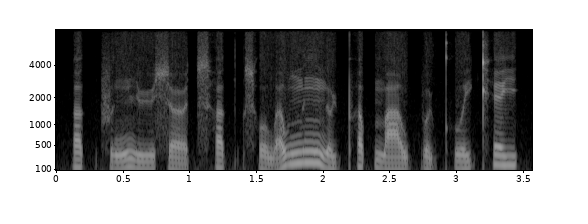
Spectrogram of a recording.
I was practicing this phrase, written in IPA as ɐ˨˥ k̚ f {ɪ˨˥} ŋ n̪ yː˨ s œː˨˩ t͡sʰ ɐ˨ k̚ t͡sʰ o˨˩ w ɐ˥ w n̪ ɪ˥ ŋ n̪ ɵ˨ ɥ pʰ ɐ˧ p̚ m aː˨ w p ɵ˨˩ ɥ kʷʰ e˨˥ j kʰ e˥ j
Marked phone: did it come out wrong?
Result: no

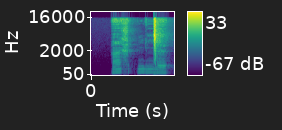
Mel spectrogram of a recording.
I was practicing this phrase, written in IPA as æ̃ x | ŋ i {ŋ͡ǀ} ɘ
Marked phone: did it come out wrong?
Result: no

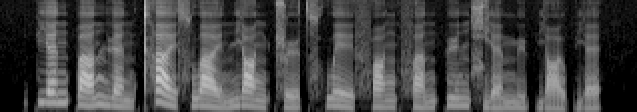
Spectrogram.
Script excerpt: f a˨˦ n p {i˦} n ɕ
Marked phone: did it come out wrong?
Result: yes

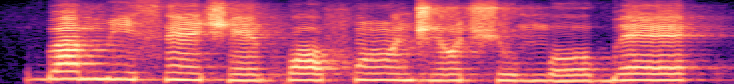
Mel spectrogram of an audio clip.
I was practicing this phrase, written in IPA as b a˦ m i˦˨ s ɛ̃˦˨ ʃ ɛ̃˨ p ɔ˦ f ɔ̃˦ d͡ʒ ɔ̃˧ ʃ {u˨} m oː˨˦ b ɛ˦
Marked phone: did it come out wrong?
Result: no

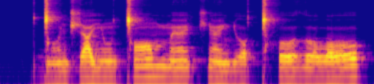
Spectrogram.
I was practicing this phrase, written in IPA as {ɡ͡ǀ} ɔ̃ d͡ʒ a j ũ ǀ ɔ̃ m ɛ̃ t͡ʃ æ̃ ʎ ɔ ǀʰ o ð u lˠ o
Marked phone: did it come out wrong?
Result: no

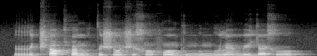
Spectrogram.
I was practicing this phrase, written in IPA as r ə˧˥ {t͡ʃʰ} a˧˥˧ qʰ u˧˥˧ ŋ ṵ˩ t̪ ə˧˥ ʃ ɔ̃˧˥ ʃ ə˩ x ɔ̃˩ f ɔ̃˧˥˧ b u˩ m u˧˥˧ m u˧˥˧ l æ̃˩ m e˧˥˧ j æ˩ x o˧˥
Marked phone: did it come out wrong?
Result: no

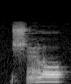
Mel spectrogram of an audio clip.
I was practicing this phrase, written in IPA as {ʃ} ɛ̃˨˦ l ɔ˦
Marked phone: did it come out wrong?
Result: no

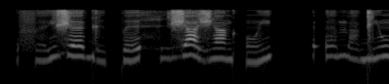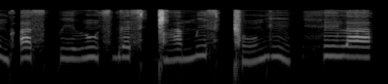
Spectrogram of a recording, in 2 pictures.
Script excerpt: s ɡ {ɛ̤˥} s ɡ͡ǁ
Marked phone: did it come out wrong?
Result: yes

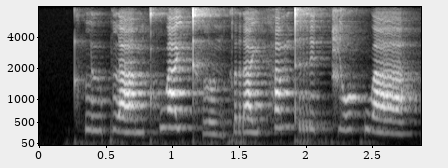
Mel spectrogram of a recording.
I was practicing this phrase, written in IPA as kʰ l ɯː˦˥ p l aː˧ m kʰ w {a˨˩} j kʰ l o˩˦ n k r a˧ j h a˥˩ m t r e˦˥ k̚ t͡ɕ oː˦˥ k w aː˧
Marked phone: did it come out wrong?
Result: yes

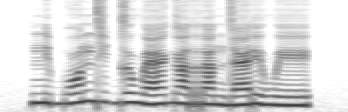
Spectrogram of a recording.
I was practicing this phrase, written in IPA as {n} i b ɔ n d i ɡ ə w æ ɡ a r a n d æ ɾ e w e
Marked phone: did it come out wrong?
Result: no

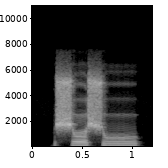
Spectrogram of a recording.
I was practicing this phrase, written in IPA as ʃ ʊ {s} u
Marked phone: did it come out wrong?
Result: yes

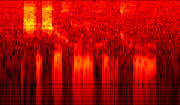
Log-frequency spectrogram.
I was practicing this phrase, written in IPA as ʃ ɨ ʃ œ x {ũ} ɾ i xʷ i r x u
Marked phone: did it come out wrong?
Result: no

